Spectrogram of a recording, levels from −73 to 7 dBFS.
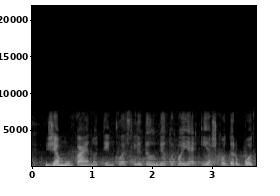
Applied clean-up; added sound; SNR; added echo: none; Skateboard; 12 dB; none.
